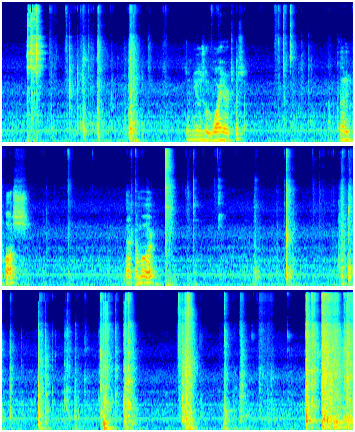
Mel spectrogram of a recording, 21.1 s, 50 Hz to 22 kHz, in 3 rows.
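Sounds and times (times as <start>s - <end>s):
appliance parts clattering: 0.5s - 2.9s, 20.2s - 21.0s.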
